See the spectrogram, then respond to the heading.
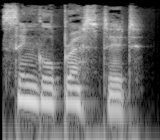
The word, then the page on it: single breasted: British English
